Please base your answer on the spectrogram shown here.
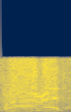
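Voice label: "private!", male; hl2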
